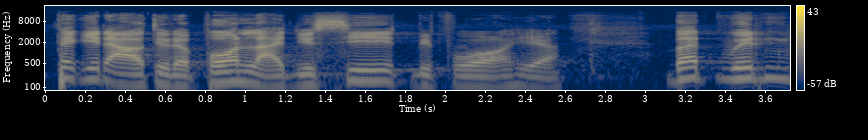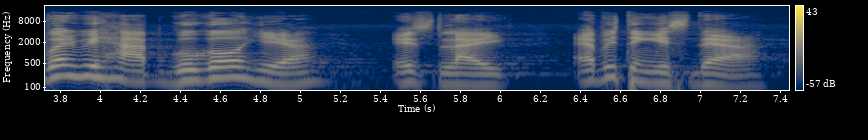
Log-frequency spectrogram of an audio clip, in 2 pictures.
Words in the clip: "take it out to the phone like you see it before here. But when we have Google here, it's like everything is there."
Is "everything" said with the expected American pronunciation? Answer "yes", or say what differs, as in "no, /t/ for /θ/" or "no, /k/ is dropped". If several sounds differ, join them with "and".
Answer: no, /t/ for /θ/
